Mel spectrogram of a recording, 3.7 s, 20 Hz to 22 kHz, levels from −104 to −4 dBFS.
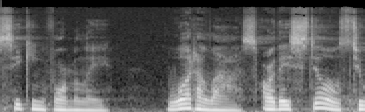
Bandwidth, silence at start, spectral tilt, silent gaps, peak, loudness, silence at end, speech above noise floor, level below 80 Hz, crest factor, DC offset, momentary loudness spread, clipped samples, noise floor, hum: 17 kHz; 0 s; -6 dB/octave; none; -2 dBFS; -18 LUFS; 0 s; 36 dB; -44 dBFS; 16 dB; 0.2%; 10 LU; under 0.1%; -53 dBFS; none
